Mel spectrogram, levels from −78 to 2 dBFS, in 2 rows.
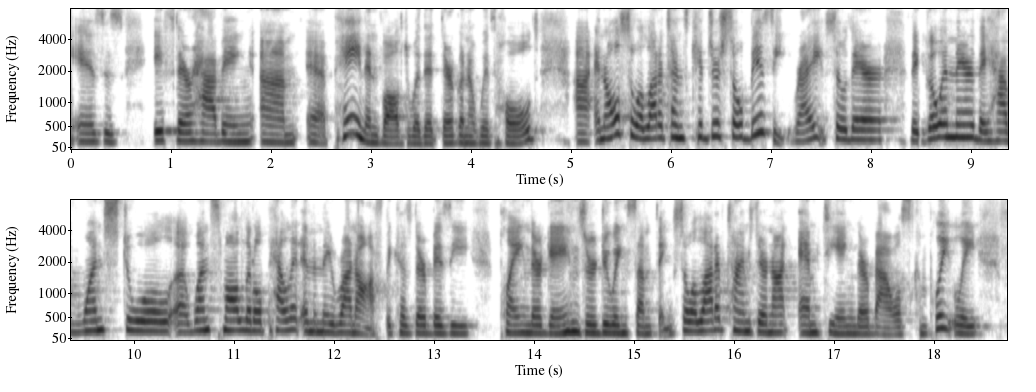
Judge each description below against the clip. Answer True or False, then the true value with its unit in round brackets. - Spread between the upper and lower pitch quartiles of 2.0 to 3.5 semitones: False (4.6 semitones)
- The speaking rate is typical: False (215 wpm)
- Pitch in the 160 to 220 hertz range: True (190 Hz)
